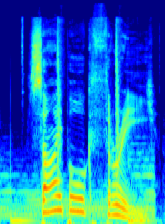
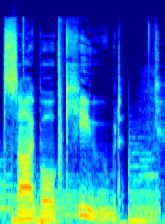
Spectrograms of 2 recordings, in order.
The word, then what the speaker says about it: Cyborg 3: Cyborg 3, written but never pronounced Cyborg Cubed, is a 1994 action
